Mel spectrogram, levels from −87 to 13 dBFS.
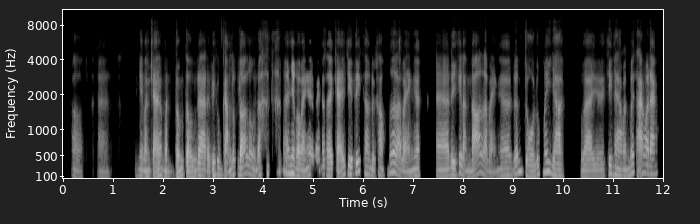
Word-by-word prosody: Ờ, 105 -5 -9 0.3
à, 95 -2 -11 0.5
nghe 115 0 -6
bạn 105 0 -1
kể 90 +3 +4
là 130 - +1
mình 100 -4 -4
tưởng 110 +6 +2
tượng 100 -3 +2
ra 115 0 +4
được 100 - -2
cái 125 - 0
khung 135 -1 -3
cảnh 120 - +2
lúc 140 +3 -4
đó 135 +2 +5
luôn 155 -3 -2
rồi 120 - -3
đó. 125 - +1 0.4
A, 190 - +1
nhưng 155 - +5
mà 115 - +4
bạn 110 +3 +1
ơi 135 -2 -1
bạn 105 - -2
có 145 - -3
thể 120 0 +3
kể 95 +6 +3
chi 145 -2 +2
tiết 185 - +3
hơn, 145 -2 -1
được 115 - -2
không? 135 -3 -1
Tức 185 +1 +2
là 145 - +3
bạn, 105 +4 0 0.3
ờ, 115 0 +1
đi 130 +1 +1
cái 170 - +2
lần 105 -8 -2
đó 110 - +3
là - - -1
bạn, 95 -2 -6
ơ, 125 +3 -3
đến 165 +9 -2
chùa 105 - -1
lúc 150 +9 -4
mấy 185 +1 +1
giờ 115 -7 +1 0.3
và 110 0 +1 0.3
khi 155 - -1
nào 125 -4 0
mình 115 +1 -3
mới 170 - 0
thả - - +3
hoa 165 -2 +2
đăng? 145 -1 +3
120 Hz, 285 wpm, -24 LUFS, 105-140 Hz, 0.5 s, đó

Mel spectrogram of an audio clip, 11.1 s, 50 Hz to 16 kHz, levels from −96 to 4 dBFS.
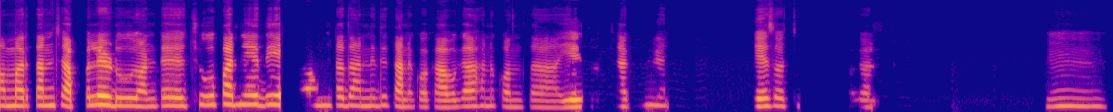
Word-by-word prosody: మరి 260 0 +3
తను 275 0 +3
చెప్పలేడు. 275 +3 +6 0.2
అంటే 245 +2 -7 0.3
చూపనేది 300 -1 +3
ఎలా 275 - -11
ఉంటదో 275 0 -4
అనేది 260 +2 -7
తనకొక 230 -1 -3
అవగాహన 245 +4 -5
కొంత 225 -1 -10 0.4
ఏ‌జోచ్చాకే, 240 +4 -4 1.0
ఏ‌జోచ్చ‌కే 255 +1 -4 0.3
చెప్పగలడు 225 -1 -18 1.7
హ్మ్. 250 0 -7
255 Hz, 80 wpm, -19 LUFS, 235-275 Hz, 1.7 s, చెప్పలేడు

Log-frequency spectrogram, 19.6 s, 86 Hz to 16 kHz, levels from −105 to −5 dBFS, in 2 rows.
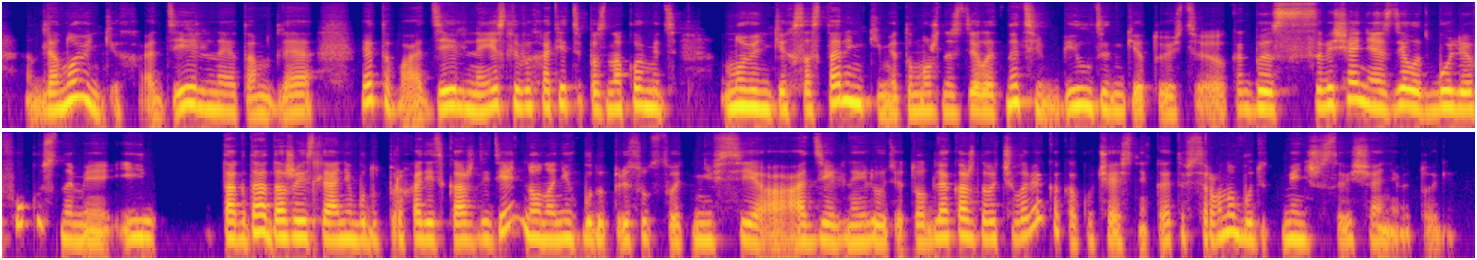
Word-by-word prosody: для 185 - -1
новеньких 260 - +1
отдельные, 195 -4 +1
там, 155 -1 -5
для 175 +2 -3 0.3
этого 260 -5 -1
отдельные". 195 -3 +3
Если 220 0 +2
вы 210 0 0
хотите 225 +4 -3
познакомить 195 +1 0 0.3
новеньких 200 -1 +5
со 190 - -2
старенькими, 245 - +3
то 165 +4 -6
можно 180 0 -4
сделать 170 0 -1
на 245 +2 +5
тимбилдинге, 210 -5 -1
то - - -11
есть, 160 - -8
э, 230 - -6
как 195 0 -7
бы, 200 0 +6
с - - 0
совещания 225 0 +1
сделать 205 -1 +6
более 195 0 +5
фокусными, 195 - -4
и 205 0 -1 0.4
тогда, 200 +6 +4
даже 205 -2 +4
если 205 -1 +3
они 190 +1 +2
будут 190 -1 -4
проходить 190 -1 -2
каждый 185 +2 -1
день, 265 - -2
но 205 -5 +1
на 190 -1 0
них 195 0 0
будут 190 0 -2
присутствовать 185 -1 -6
не 185 0 -2
все, 185 -1 -3
а - - -2
отдельные 175 -1 -2
люди, 180 -2 -2
то 175 - -5
для 205 +3 +1
каждого 205 -2 0
человека 215 - -5
как - - -11
участника - - -7
это - - -7
всё 200 - -8
равно 220 +6 +1
будет 195 -3 -2
меньше 190 -1 -2
совещаний 240 +6 -7
в 230 - -10
итоге. 225 0 -16
195 Hz, 190 wpm, -20 LUFS, 185-220 Hz, 0.4 s, бы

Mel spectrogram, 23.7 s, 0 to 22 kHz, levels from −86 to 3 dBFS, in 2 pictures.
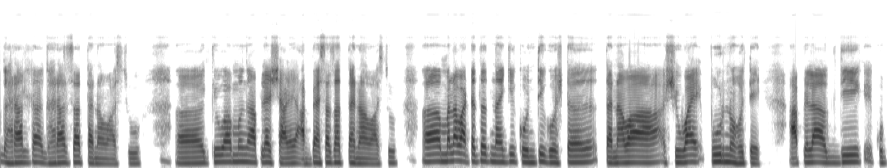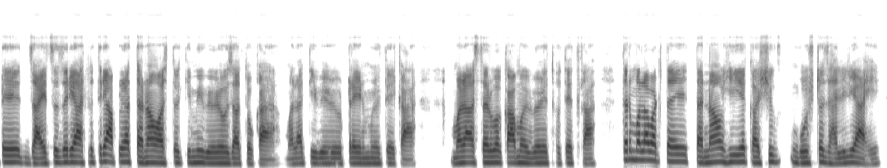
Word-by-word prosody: घराता 140 0 0
घराचा 135 +3 0
तणाव 120 -2 -1
असू 120 +2 -9 0.5
अ, 125 - -2 0.4
किंवा 160 0 +1
मग 165 0 -2
आपल्या 150 0 +1
शाळे 125 0 +1
अभ्यासाचा 135 +4 0
तणाव 120 -3 +1
असू. 115 +5 -9 0.4
अ, 170 +1 +5
मला 175 +2 +3
वाटतच 170 -1 +2
नाही 155 -2 +1
की 170 - -2
कोणती 145 +1 0
गोष्ट 140 +1 -2 0.5
तणावाशिवाय 145 +3 +4 0.2
पूर्ण 165 -1 +2
होते. 130 -1 -2 0.4
आपल्याला 150 +5 +3
अगदी 155 +4 -1
कुठे 155 +3 0 0.2
जायचं 125 +2 +2
जरी 155 0 +3
असलं 150 +2 -5
तरी 170 - -1
आपल्याला 155 -1 +1
तणाव 140 0 +4
असतो, 135 +2 -3
की - - -6
"मी 140 +1 0
वेळेवर 130 0 +1
जातो 120 -1 -2
का? 110 -1 +1 0.3
मला 120 +2 -3
ती 130 - -3
वेळेवर 125 0 -2
ट्रेन 130 -1 -1
मिळते 125 0 -4
का? 110 -1 -2 0.6
मला 140 +2 +4
सर्व 140 +1 +1
कामं 135 0 +2
वेळेत 130 0 -2
होतात 125 +1 -6
का?" 115 0 0 0.4
तर 210 0 +1
मला 210 -1 +2
वाटतंय, 170 -3 +1
तणाव 145 +3 +2
ही 160 +2 -2
एक 160 -3 -2
अशी 135 +4 -1 0.4
गोष्ट 135 +3 -2
झालेली 130 0 -2
आहे, 115 -4 0
140 Hz, 150 wpm, -23 LUFS, 130-155 Hz, 0.6 s, अ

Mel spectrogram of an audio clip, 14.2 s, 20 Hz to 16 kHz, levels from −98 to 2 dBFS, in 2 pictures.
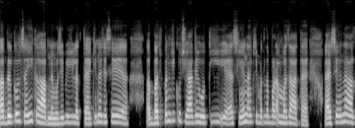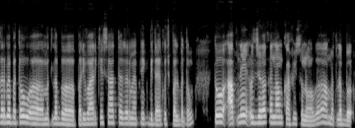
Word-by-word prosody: अ, 170 - +9
बिल्कुल 190 +5 +4
सही 205 +2 +3
कहा 200 -4 +4
आपने 160 -1 +3
मुझे 150 +2 +1
भी 185 -1 -3
ये 185 - -3
लगता 165 -2 -1
है 150 - +1
कि 175 +4 -7
ना 200 - +1
जैसे 195 +1 -2 0.2
अ - - -3 0.4
अ, 140 - +4
बचपन 170 +8 +2
की 230 - -5
कुछ 225 -3 -4
यादें 180 +2 +3
होती 185 +1 -1
ही 170 -4 -2
ऐसी 160 +2 -2
है 185 - +3
ना 200 -1 +2
कि 195 +1 -6
मतलब 180 0 -3
बड़ा 180 -1 +2
मज़ा 175 -2 +2
आता 145 -3 -3
है, 120 - -2 0.4
ऐसे 170 +3 +1
में 190 - +1
ना 200 0 +3
अगर 185 +1 +1
मैं 185 0 +2
बताऊँ 175 +1 +1
अ, 145 -2 +1
मतलब 150 +1 -5
अ, 135 -2 +1
परिवार 145 +2 -2
के 170 - -5
साथ 175 0 -5
अगर 155 -1 -3
मैं 155 -1 -3
अपने 150 - -8
एक 150 +1 -11
बिताए 135 -3 -3
कुछ 145 - -8
पल 125 -1 -2
बताऊँ 145 +5 -8 0.4
तो 195 0 +5 0.2
आपने 190 +4 0
उस 175 - -2
जगह 180 +1 +2
का 175 - -2
नाम 175 0 0
काफ़ी 145 +1 -5
सुना 135 -4 -4
होगा 155 +11 -3
अ, - - -1
मतलब 135 -5 -4
170 Hz, 260 wpm, -21 LUFS, 150-185 Hz, 0.4 s, अ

